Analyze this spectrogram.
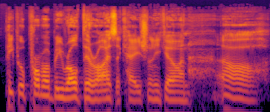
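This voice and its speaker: Halting New preacher, dry sound. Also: male voice, medium pitch, no room sound. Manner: conversational, halting with restarts and fillers. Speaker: pastor. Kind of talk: sermon.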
